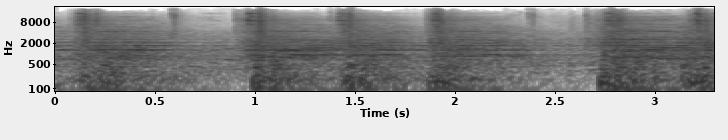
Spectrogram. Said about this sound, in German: Am Ende gewann der Handballsportverein Hamburg verdient mit 33:28. Jubel also nur bei den Gästefans.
